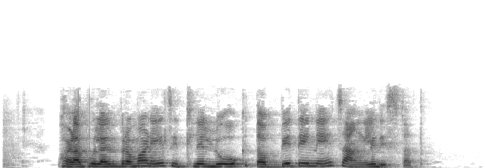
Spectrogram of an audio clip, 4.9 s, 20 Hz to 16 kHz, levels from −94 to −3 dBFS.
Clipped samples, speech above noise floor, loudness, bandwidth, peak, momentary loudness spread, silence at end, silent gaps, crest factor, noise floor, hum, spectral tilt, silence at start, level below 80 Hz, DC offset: under 0.1%; 54 dB; -24 LUFS; 7.8 kHz; -6 dBFS; 8 LU; 0.75 s; none; 20 dB; -78 dBFS; none; -5.5 dB/octave; 0.6 s; -68 dBFS; under 0.1%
